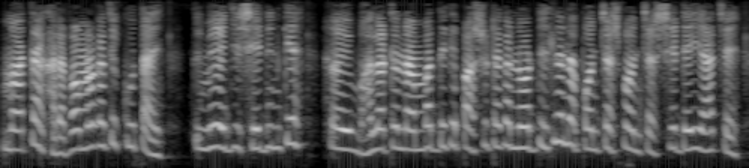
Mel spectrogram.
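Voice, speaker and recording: Feisty comedy-cartoon younger sister, acted by a woman: suspicious, chatty, rapid, closely recorded dry sound. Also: very high voice, fairly bright tone, dry recording.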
